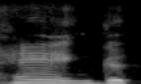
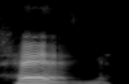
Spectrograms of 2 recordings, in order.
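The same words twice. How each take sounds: First: The word ends with a hard, stopped G. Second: The word ends softly, with a y-like sound. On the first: The speaker calls it wrong. "Not hang" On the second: The speaker calls it right. "It's just hang"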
